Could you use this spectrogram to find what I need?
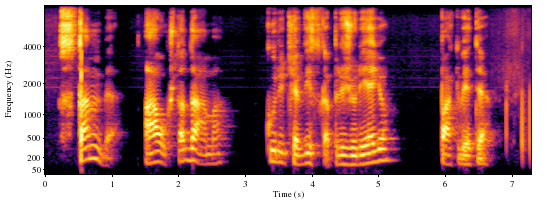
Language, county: Lithuanian, Šiauliai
